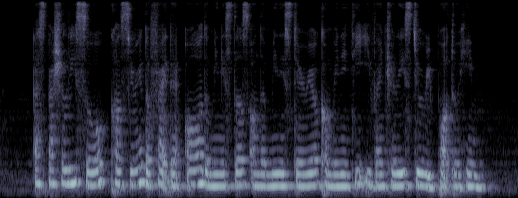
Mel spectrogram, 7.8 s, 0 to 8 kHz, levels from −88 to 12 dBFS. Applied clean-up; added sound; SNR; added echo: none; none; none; reverberation time 0.4 s.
